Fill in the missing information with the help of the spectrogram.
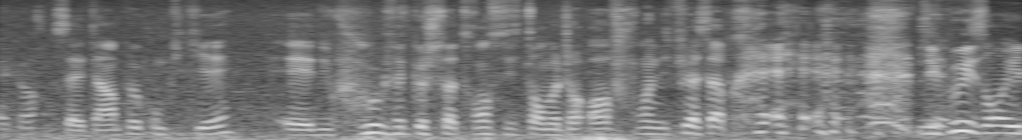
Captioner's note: laughs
